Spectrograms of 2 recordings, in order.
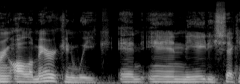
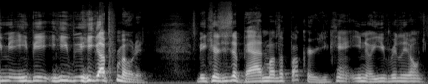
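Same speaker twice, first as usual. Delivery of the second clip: ordinary delivery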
